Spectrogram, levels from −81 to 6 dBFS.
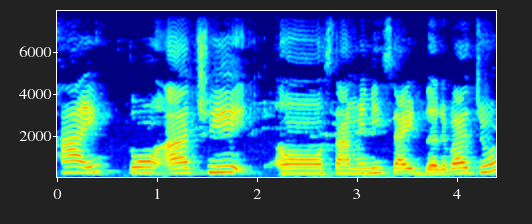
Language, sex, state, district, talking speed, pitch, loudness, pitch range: Gujarati, female, Gujarat, Gandhinagar, 95 wpm, 245 Hz, -15 LUFS, 220-265 Hz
